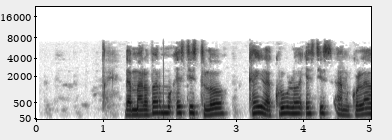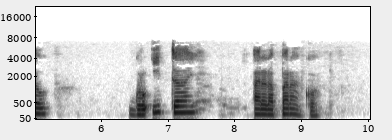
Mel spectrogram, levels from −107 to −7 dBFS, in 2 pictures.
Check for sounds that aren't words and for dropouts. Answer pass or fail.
pass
